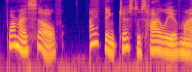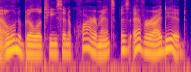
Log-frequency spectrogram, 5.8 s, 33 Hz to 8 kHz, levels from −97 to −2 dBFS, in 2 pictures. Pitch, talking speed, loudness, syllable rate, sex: 165 Hz, 175 wpm, -19 LUFS, 5.1 syllables/s, female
